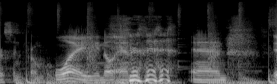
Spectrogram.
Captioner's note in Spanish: Risas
